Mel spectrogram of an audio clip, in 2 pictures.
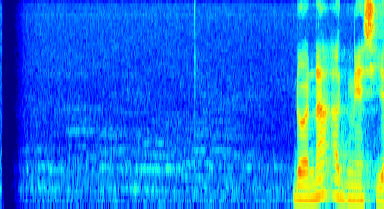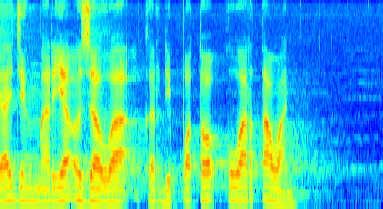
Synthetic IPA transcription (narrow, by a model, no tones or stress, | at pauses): donaʔaɡ̚nesiad͡ʒɨŋmaɾiaʔozawakɨrdipɔt̪ɔkuwart̪awan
